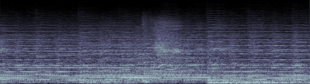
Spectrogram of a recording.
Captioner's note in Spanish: sollozos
